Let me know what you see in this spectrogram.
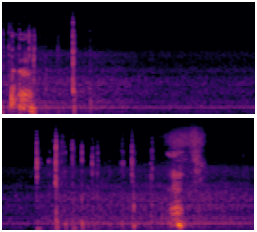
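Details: Ongoing hiccups, not gone when recording stopped: abrupt short catches of breath with small gulping clicks at uneven intervals.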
